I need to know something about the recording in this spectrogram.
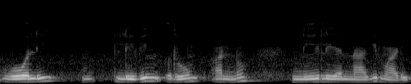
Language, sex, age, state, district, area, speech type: Kannada, male, 30-45, Karnataka, Chikkaballapur, urban, read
